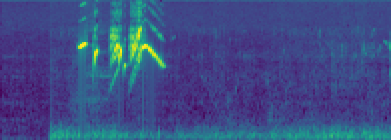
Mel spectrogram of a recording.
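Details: European goldfinch (Carduelis carduelis), a small, colourful, partly migratory finch listed as threatened in France: one short burst of quick, slurred, high tinkling notes, then low background rumble.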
